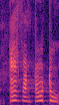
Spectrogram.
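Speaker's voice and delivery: very high, small, squeaky chipmunk voice. Imitating a visiting speaker's voice: Desmond Tutu impression, very high-pitched. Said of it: "sounds like a chipmunk on acid".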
